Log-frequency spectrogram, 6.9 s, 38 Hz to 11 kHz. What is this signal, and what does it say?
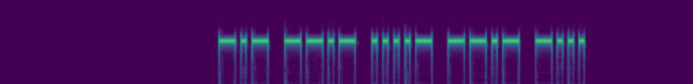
Morse code, heard as a keyed tone, about 22 wpm, 700 Hz. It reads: KQ4QB
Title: USA Call Signs - 5 Characters - Repeated 2x - 22wpm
